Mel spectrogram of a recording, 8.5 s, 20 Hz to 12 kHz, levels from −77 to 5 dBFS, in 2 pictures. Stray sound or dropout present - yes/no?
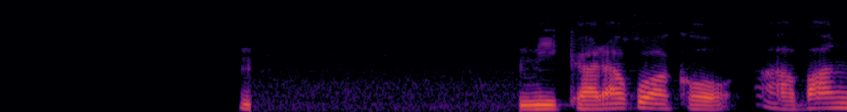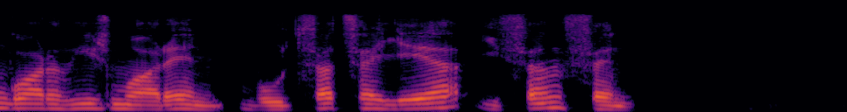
no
